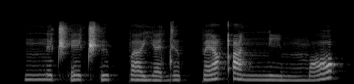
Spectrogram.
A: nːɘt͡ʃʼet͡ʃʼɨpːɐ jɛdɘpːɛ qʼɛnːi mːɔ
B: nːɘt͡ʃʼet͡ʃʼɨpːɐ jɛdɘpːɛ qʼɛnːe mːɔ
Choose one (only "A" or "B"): A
